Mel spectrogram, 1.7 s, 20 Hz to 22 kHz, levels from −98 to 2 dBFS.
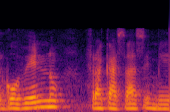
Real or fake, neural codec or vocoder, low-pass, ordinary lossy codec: real; none; none; none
